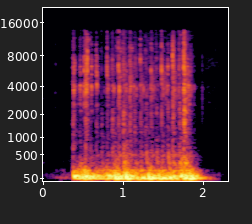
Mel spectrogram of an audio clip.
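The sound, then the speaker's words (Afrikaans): Rapid, steady tapping with a deep, thumpy, drum-like body and sharp clicky edges, running for about a second and a half, loud and alone with no voices. “Dit klink soos 'n trom.”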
